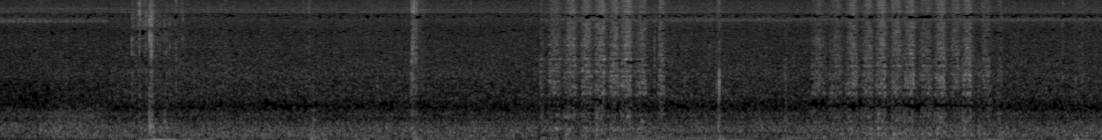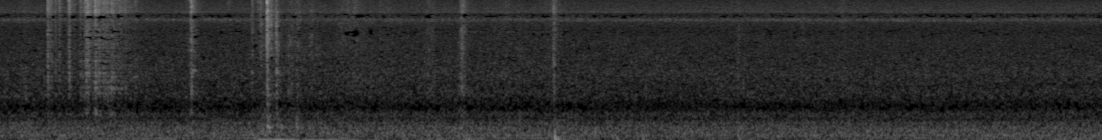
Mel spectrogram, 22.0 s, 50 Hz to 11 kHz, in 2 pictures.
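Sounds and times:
machete sawing bamboo: 5.4s - 6.8s, 8.1s - 10.0s.

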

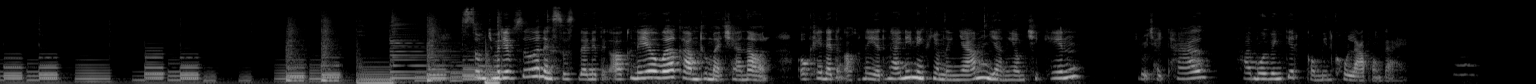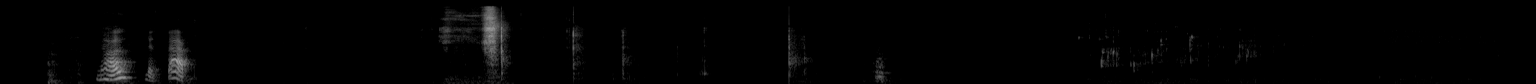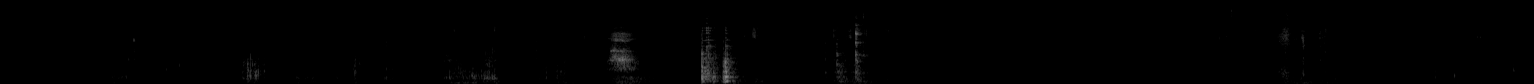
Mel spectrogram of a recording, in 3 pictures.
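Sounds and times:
fizzing hiss of escaping gas: 28.4s - 31.0s.

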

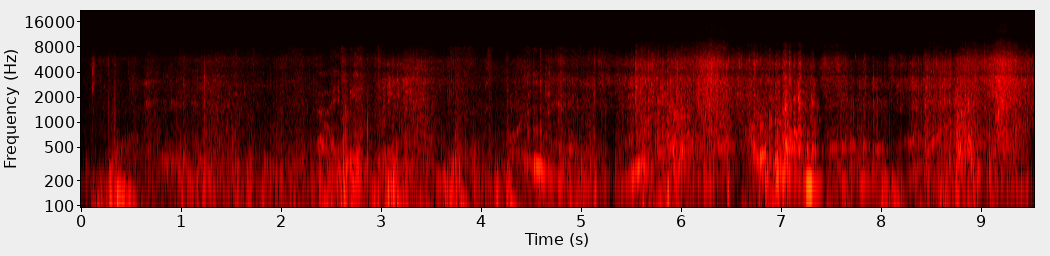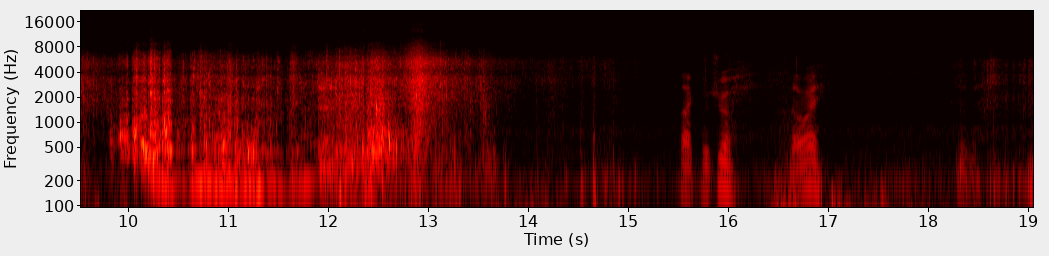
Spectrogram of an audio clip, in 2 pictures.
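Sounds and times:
ice auger crunching slush: 2.7s - 13.8s.

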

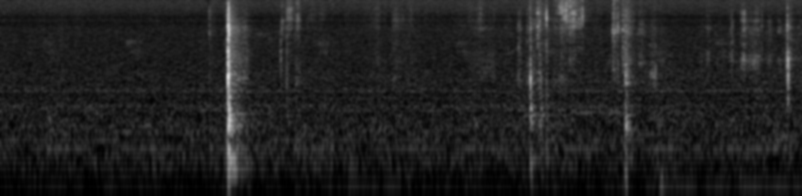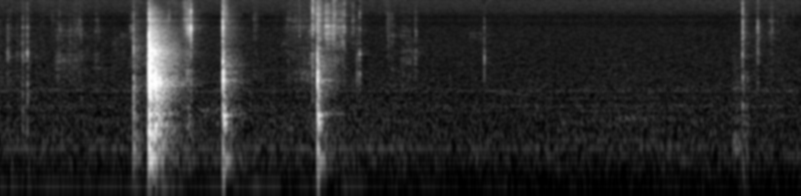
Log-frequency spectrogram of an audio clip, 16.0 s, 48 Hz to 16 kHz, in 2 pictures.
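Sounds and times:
smartphone parts clicking and knocking: 2.2s - 2.5s, 9.3s - 10.5s.

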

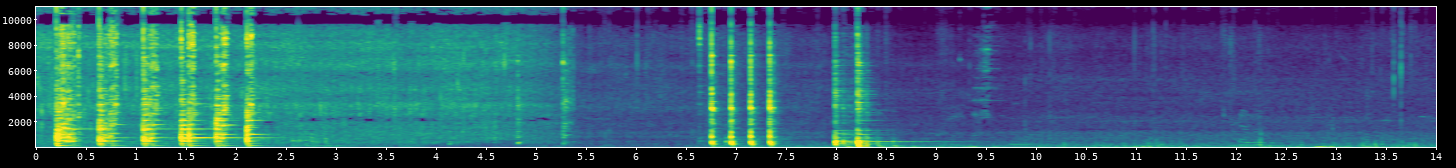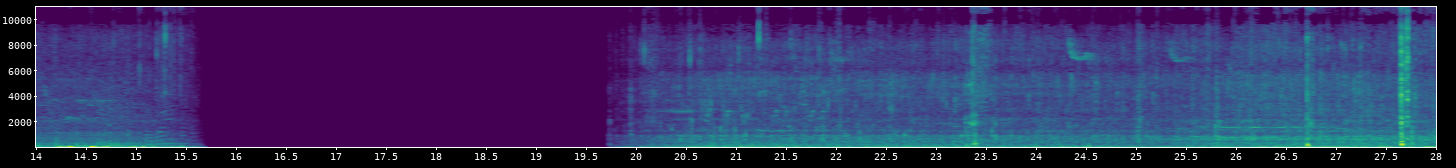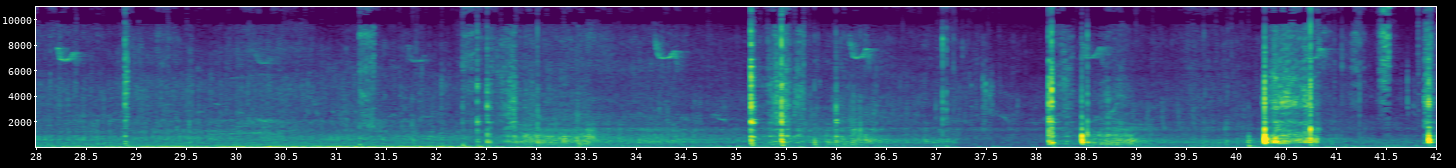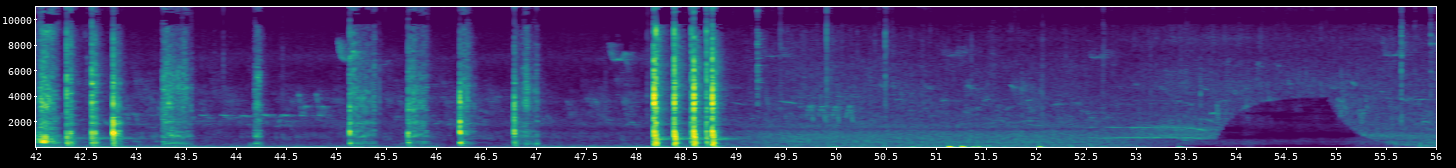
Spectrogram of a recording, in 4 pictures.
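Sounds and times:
spoon stirring rice in metal pot: 0.0s - 3.0s, 6.6s - 9.6s, 25.8s - 29.6s, 30.5s - 33.6s, 34.2s - 36.4s, 37.0s - 39.2s, 40.0s - 44.4s, 45.0s - 47.2s
metal clinking against pot: 0.1s - 2.7s, 6.6s - 9.5s.

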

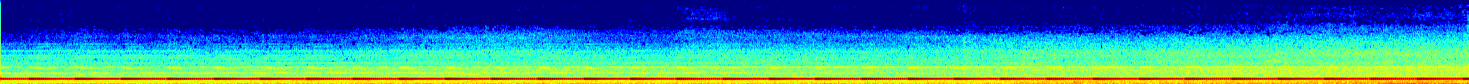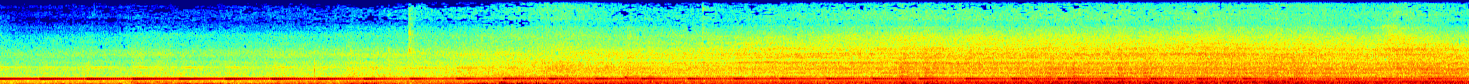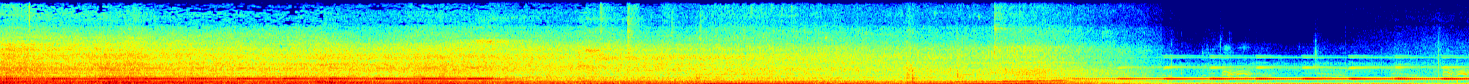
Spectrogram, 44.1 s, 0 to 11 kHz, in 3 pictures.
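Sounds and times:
level-crossing bell ringing: 0.0s - 34.6s, 40.2s - 44.0s
train rumbling: 10.3s - 44.0s.

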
